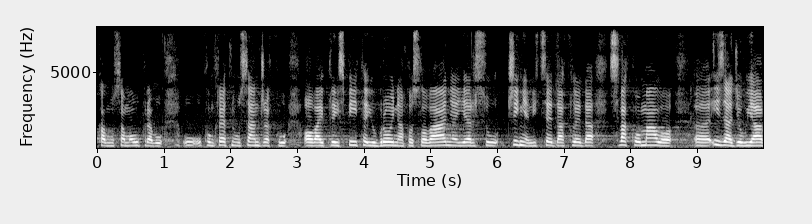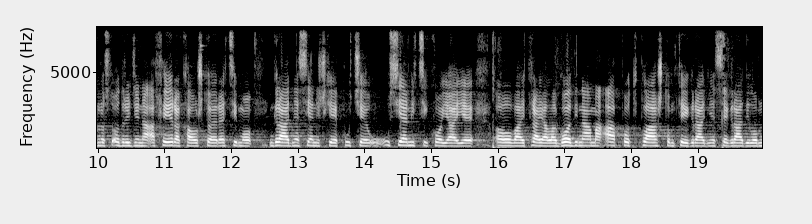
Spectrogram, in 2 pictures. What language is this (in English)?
Serbian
